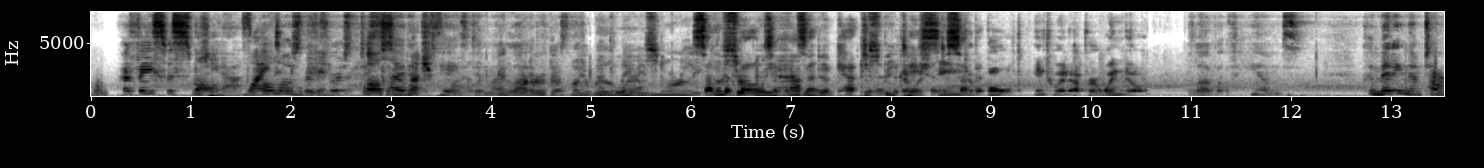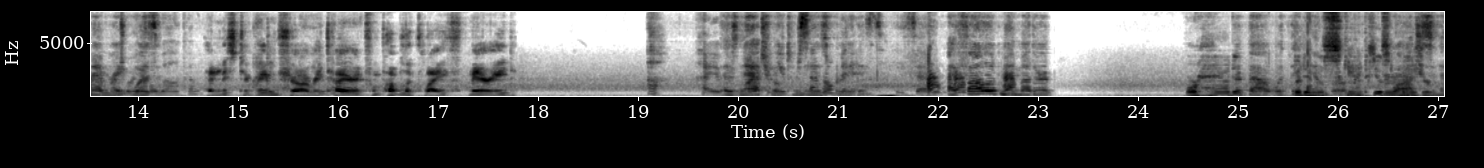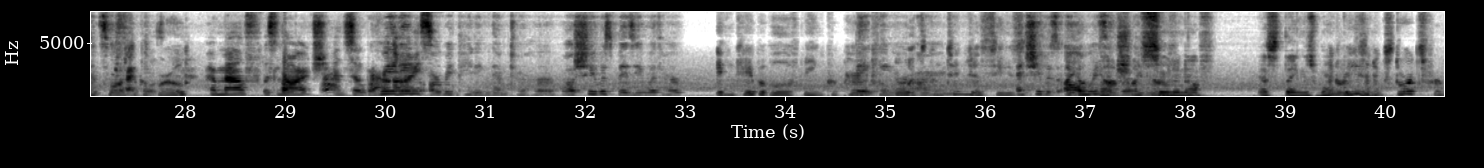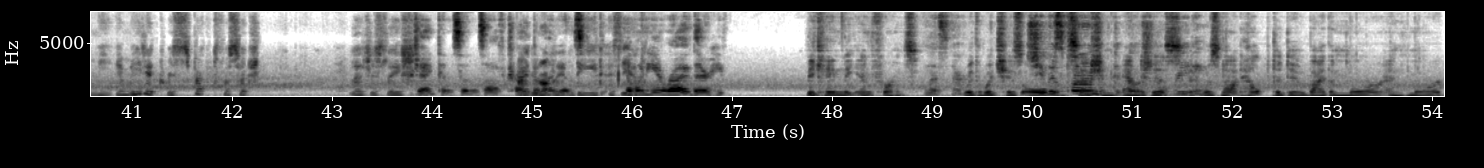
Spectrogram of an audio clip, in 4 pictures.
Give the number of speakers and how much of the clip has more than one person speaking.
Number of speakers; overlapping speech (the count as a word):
seven, about 47%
